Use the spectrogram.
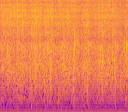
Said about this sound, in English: If you believe that, give God a hand clap this day.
